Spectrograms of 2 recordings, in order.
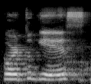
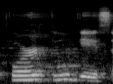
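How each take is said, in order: First: Said in the usual way. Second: "Português" slowly split as por, tu, guês; syllable by syllable. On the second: Shown as a demonstration. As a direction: dictate "Português" in three separate beats. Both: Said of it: "do jeito que a gente separa".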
